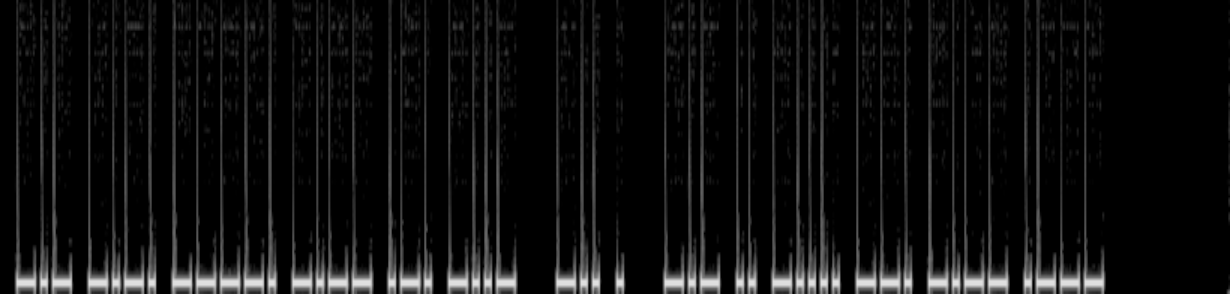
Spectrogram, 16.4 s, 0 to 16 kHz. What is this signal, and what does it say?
Morse code, heard as a keyed tone, about 15 wpm, 700 Hz. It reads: KC9YRX DE KI6GYJ
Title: USA Callsign DE Callsign 15wpm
